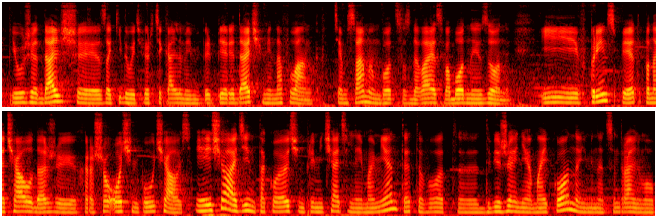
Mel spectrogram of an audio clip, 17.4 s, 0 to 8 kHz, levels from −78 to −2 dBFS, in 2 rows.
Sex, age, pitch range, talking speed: male, 20-39, 115-140 Hz, 125 wpm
